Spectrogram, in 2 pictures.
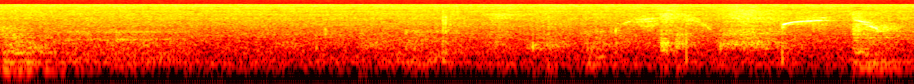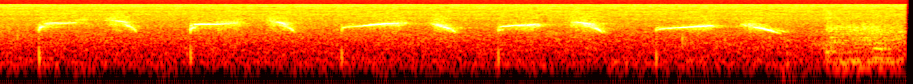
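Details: Moroccan khalwi goldfinch: after a quiet, hissy start, a string of clear whistled notes that rise and fall, some slurred upward, delivered at an uneven pace over the last few seconds.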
